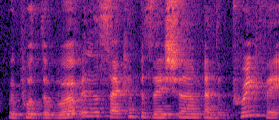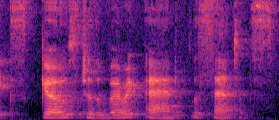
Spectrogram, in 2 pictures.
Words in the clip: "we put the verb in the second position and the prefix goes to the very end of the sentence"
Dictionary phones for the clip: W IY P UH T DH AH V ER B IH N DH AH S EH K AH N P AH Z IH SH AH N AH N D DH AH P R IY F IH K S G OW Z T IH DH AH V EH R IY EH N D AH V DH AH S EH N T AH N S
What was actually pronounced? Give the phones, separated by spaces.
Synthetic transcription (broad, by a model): W IY P UH T DH AH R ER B IH N DH AH S EH K AH N P AH Z IH SH AH N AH N DH AH P R IY F IH K S G OW Z T IH DH AH V EH R IY EH N D AH V DH AH S EH N T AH N S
